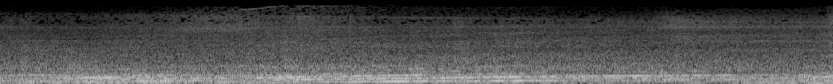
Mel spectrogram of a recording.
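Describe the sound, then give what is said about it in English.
An Audi S3 engine, tuned by Top Gear Tuning in Egypt with a stage 2 plus engine tune, stage 3 TCU tune, intercooler, intake and APR downpipe, revs hard on a dynamometer in a power test: a loud, steady roar whose pitch climbs gradually over several seconds, with dense mechanical and roller noise underneath and no talking. “in Egypt and would like to show you this Audi S3 that we're working on today with Top Gear Tuning.”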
